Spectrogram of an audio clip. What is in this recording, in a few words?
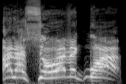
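Sniper help me capture, French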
